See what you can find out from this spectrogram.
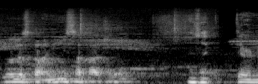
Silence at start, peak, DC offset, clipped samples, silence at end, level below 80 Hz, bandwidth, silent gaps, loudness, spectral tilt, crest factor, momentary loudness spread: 0 s; -4 dBFS; under 0.1%; under 0.1%; 0 s; -42 dBFS; 14.5 kHz; none; -18 LUFS; -6 dB/octave; 14 dB; 16 LU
